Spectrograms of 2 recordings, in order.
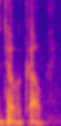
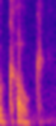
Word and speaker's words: Etobicoke: And it is Etobicoke. No Coke. – It's not Coke. Etobicoke. The K is silent.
